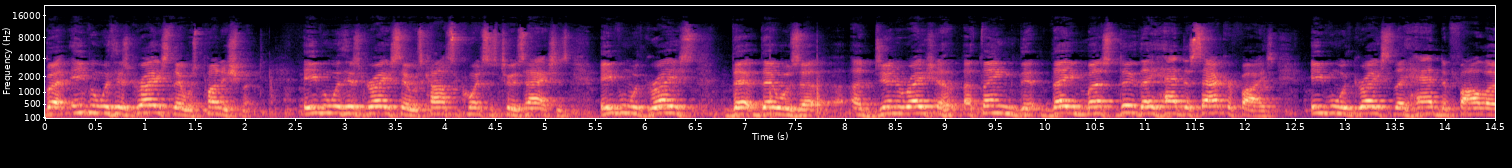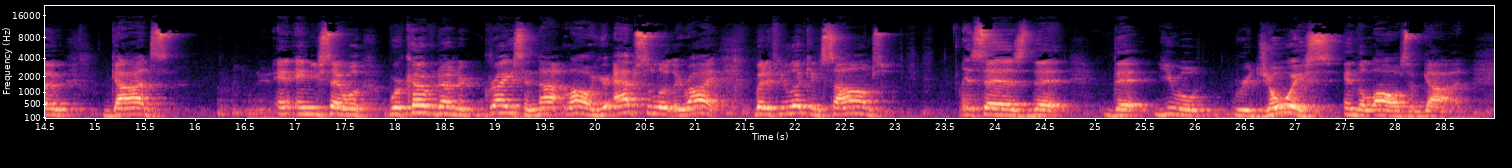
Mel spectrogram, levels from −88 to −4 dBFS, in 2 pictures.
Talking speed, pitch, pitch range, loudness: 155 wpm, 190 Hz, 170-205 Hz, -17 LUFS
